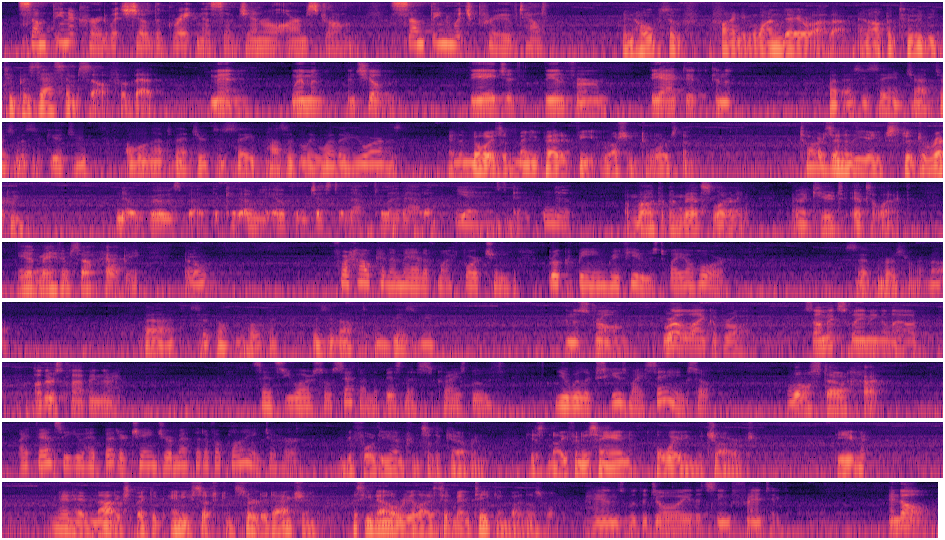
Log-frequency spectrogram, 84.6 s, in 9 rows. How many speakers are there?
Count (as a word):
eight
